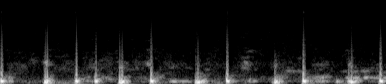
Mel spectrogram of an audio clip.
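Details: Own heartbeat heard through a stethoscope: clear, regular lub-dub sounds at about 75–80 beats a minute; normal heartbeat.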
